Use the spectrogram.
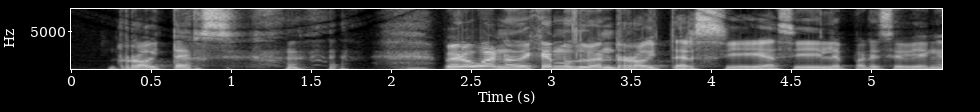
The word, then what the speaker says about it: Reuters: Dice Funam Funambulizar se pronuncia Reuters. Ah, cabrón. Bueno, eh pues una disculpa, como yo lo veo que es de inglés, pues no digo Reuters, digo Ruters o reuters.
